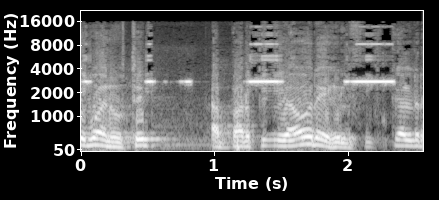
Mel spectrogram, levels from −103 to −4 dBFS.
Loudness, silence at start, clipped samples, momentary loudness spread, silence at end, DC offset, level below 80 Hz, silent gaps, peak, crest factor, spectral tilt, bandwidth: -6 LUFS; 0 s; under 0.1%; 9 LU; 0 s; under 0.1%; -44 dBFS; none; -2 dBFS; 6 dB; -3.5 dB/octave; 16.5 kHz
